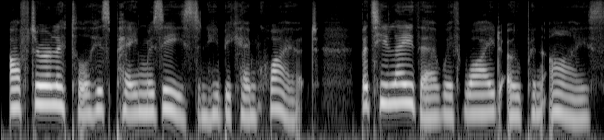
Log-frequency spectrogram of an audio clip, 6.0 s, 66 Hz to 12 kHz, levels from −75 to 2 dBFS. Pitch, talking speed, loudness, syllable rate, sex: 190 Hz, 190 wpm, -19 LUFS, 4.9 syllables/s, female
